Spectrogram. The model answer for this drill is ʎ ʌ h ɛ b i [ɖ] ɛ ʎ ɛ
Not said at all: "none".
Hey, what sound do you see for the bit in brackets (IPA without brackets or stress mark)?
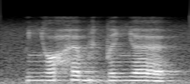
b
